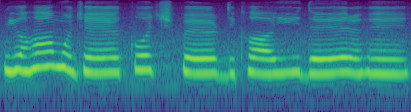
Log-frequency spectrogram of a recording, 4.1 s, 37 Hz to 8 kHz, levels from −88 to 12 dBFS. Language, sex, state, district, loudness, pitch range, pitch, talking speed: Hindi, female, Madhya Pradesh, Katni, -11 LUFS, 240-275 Hz, 250 Hz, 100 wpm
